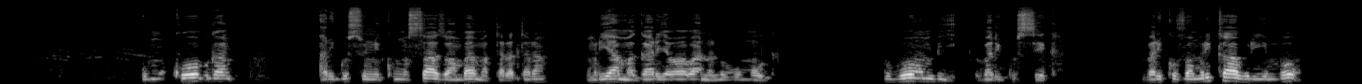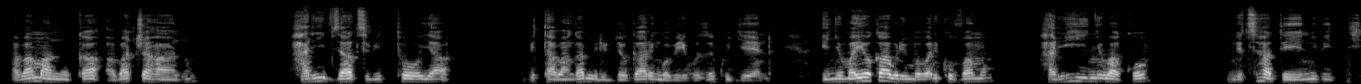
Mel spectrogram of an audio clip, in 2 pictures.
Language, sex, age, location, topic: Kinyarwanda, male, 25-35, Kigali, health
